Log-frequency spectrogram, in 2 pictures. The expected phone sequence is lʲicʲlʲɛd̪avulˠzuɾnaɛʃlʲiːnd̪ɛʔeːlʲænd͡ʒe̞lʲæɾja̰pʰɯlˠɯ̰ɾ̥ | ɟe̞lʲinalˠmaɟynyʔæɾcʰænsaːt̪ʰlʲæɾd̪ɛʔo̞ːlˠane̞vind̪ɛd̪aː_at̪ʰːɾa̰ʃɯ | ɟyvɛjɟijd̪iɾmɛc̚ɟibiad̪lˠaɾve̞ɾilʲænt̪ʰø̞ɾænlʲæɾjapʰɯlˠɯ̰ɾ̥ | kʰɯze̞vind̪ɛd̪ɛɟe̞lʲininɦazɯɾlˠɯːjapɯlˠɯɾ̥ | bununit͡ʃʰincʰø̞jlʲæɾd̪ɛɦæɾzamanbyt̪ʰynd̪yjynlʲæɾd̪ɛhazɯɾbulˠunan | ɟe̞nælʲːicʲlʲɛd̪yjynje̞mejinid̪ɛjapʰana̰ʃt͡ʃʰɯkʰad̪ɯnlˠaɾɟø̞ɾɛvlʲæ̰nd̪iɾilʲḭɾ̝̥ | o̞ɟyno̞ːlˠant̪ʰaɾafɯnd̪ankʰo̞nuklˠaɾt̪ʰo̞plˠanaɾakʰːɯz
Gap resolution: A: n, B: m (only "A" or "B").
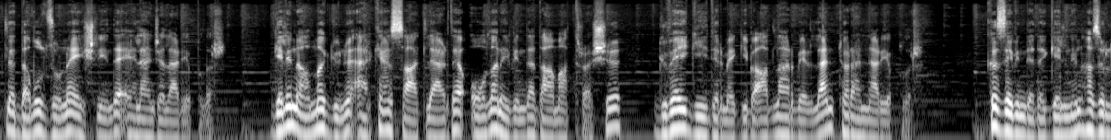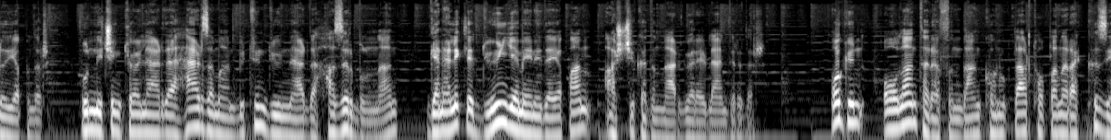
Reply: B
